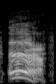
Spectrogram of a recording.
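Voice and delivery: high, loud yelp; startled yelp. A narrator's reading. Arthur spots mice on the table, sudden yelp. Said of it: "suddenly yelped".

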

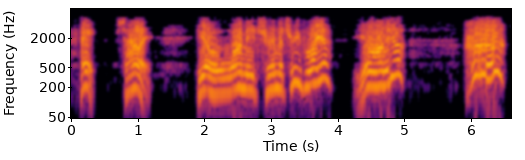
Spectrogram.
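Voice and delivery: put-on loud, high drunk pleading; drunken hollering. A narrator's reading. Drunk boy begging Sally to answer, hollering. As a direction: pester her, rising to a squawky huh. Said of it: "Boy, was I drunk".

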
